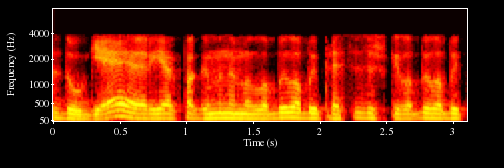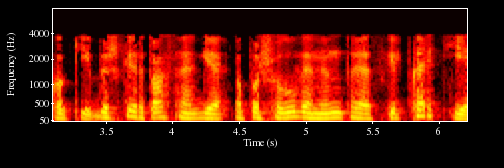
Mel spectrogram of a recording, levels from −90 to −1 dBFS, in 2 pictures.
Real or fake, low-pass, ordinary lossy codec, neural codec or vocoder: real; 7.2 kHz; AAC, 16 kbps; none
